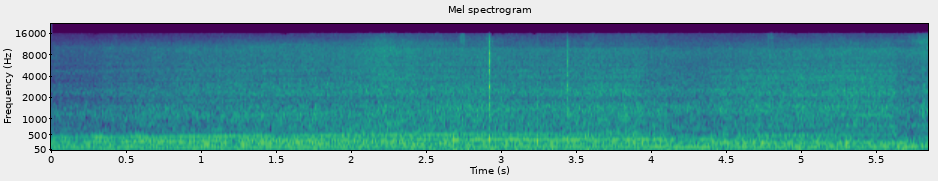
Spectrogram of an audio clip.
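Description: MV Agusta Superveloce's three-cylinder engine running steadily while the bike cruises, its pitch rising slightly and settling back in the middle.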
